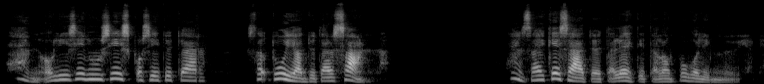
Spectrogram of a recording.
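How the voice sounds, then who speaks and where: A patient, mild-mannered wife who speaks calmly and evenly, voiced by a woman reading a story. The voice sits low and gentle. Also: slightly rough, heavily acted. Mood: earnest. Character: patient soft-spoken wife.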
